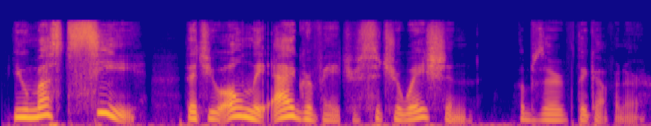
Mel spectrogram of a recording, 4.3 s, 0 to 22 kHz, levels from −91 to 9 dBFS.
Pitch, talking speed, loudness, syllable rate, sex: 180 Hz, 165 wpm, -19 LUFS, 5.9 syllables/s, female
